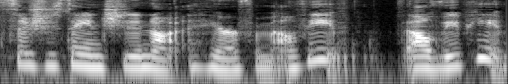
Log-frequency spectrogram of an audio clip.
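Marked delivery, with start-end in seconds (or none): none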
